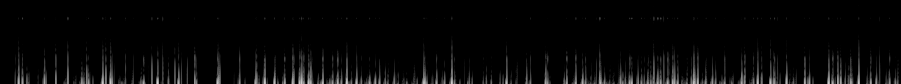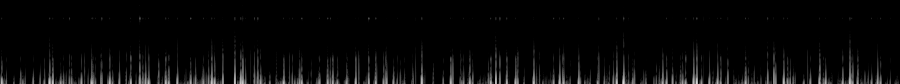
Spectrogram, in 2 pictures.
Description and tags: More low clicks and crackling sounds... All sounds were synthesized from scratch.
atmosphere, dry, fx, hollow, insects, minimal, minimalistic, noise, raw, sfx, silence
